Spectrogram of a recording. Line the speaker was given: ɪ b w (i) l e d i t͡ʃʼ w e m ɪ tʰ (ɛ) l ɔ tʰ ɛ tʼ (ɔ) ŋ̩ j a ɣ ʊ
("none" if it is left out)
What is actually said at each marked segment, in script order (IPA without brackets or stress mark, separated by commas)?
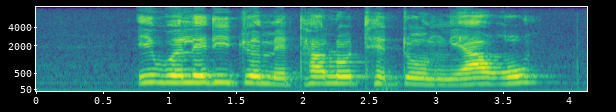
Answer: e, a, o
